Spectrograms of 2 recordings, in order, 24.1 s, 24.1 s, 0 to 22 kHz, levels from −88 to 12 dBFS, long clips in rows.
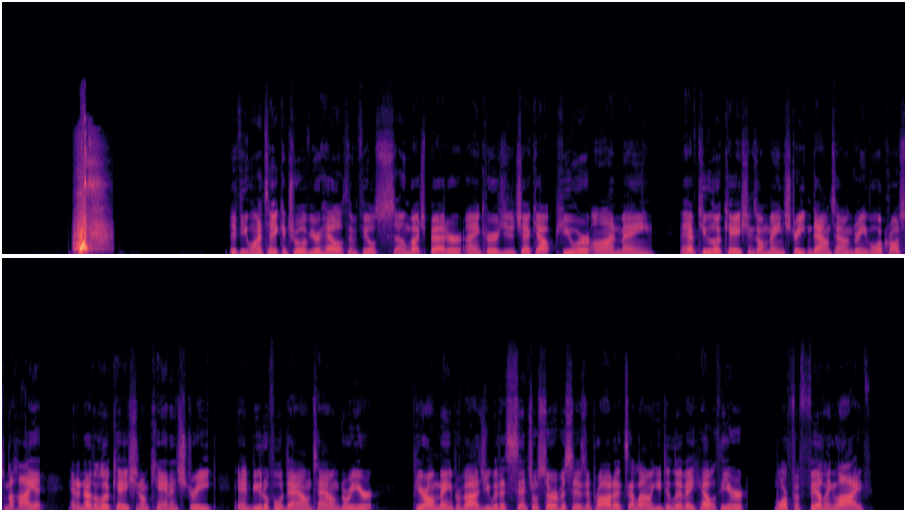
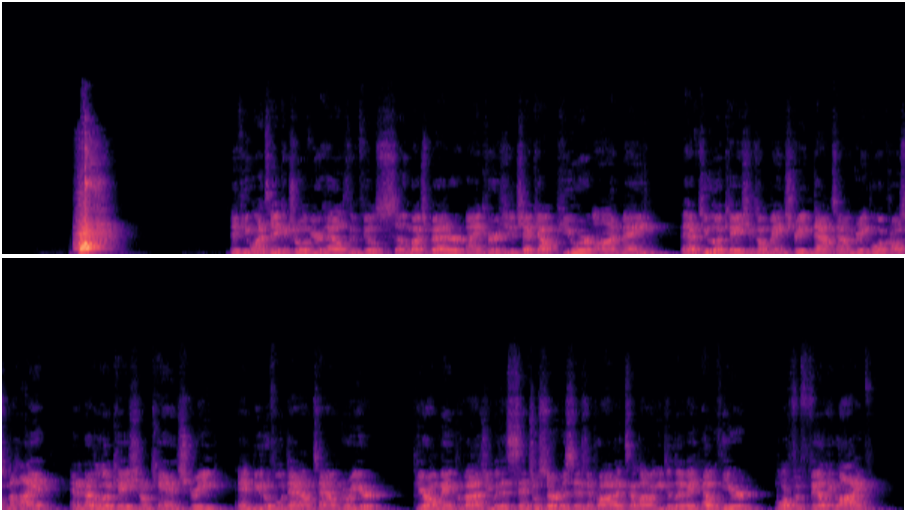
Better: first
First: none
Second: off-mic speech; far // room echo; noticeable; dies away in 0.5 s

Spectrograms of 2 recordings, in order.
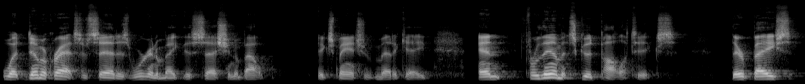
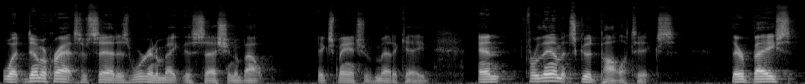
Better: second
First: thin; somewhat; fading below 300 Hz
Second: none

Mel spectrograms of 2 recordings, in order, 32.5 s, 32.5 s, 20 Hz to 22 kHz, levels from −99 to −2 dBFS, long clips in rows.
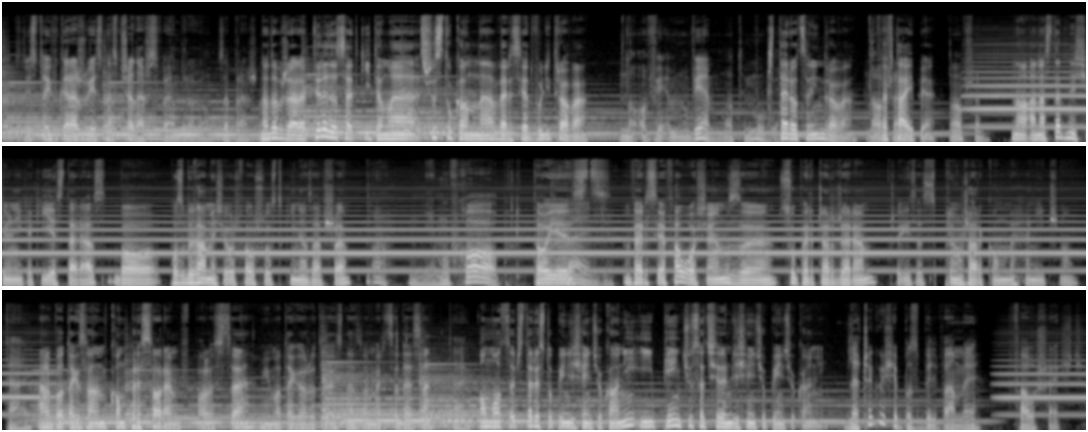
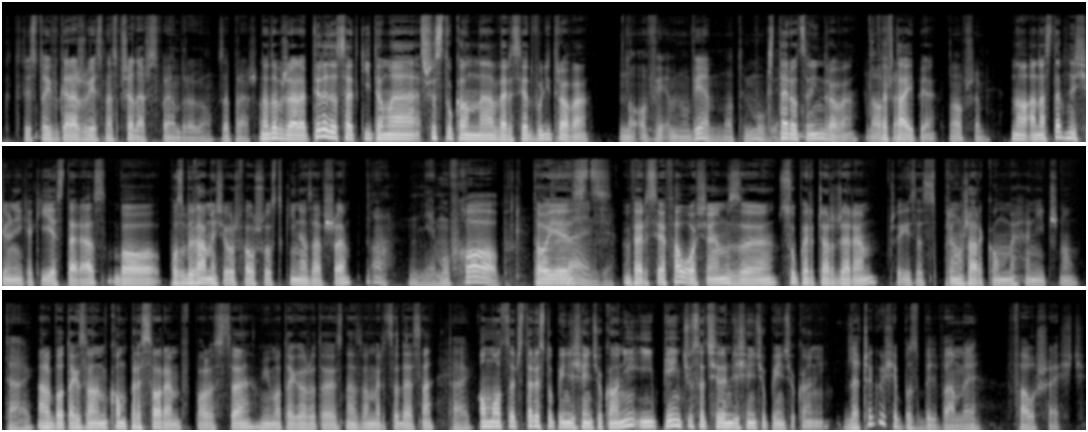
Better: second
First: background music; loud; throughout; 6 dB below the speech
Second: none

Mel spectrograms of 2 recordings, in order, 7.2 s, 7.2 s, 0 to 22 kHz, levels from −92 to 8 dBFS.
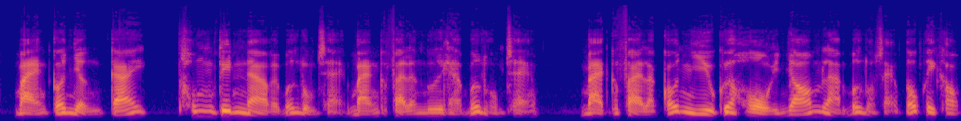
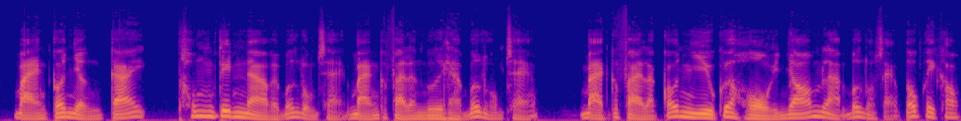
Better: second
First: thin; somewhat; fading below 300 Hz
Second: none

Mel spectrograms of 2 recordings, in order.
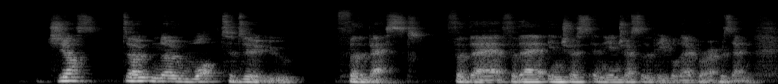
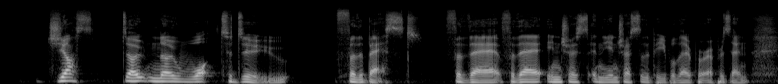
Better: second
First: room echo; noticeable; dies away in 0.3 s // off-mic speech; far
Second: none

